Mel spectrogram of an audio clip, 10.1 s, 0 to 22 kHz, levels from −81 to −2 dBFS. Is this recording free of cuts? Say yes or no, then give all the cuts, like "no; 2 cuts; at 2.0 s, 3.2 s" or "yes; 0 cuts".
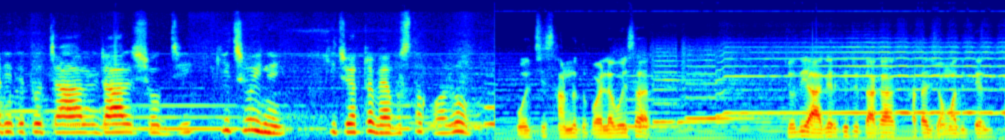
no; 1 cut; at 4.9 s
